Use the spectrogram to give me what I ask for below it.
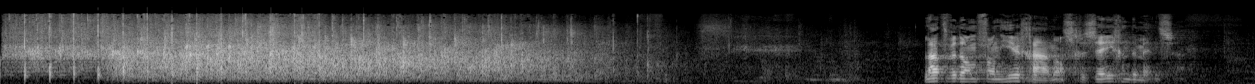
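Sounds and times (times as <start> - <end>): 
crowd applauding for choir and musicians: 0.0 - 6.8
speech: 9.3 - 11.9.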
